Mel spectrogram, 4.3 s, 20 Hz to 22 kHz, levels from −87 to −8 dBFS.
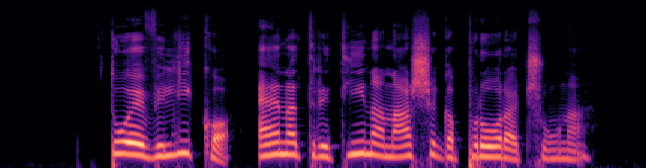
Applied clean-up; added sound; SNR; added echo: none; none; none; none.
